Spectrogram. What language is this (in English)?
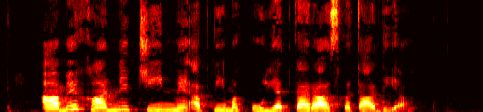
Urdu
